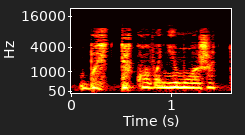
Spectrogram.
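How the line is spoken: Whisper. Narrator (Russian): прошептал

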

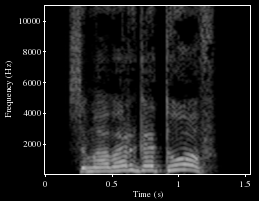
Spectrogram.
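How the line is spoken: Shouted, mother. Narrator (Russian): крикнула мать

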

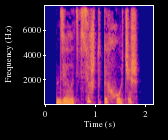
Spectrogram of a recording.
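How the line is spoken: Through gritted teeth. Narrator (Russian): сквозь зубы проговорила

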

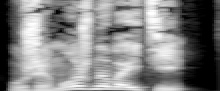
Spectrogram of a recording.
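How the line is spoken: Slightly irritated question. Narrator (Russian): слегка раздраженно спросила она

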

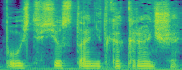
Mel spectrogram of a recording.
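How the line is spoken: Whisper. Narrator (Russian): продолжал он шептать

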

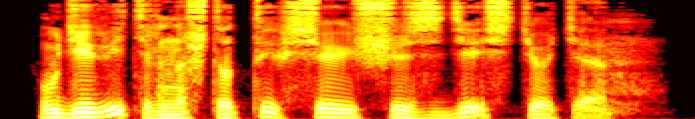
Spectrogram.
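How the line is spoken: Quiet. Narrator (Russian): сказала Ефемилу тихонько

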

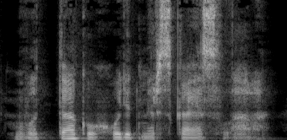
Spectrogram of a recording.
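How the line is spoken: Mock-sorrowful. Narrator (Russian): притворно-печально покачал головой Дронго

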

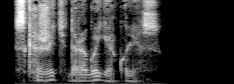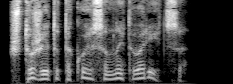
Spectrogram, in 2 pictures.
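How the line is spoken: Trusting, gentle address. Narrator (Russian): Обратился он ко мне доверчиво и ласково

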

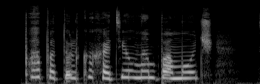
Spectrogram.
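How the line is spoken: Hoarse tearful strained voice. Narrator (Russian): сквозь слезы хрипло выдавила Ивон

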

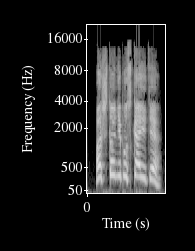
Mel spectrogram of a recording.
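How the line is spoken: Hysterical shriek from crowd. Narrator (Russian): истерично взвизгивал голос из глубины толпы

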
